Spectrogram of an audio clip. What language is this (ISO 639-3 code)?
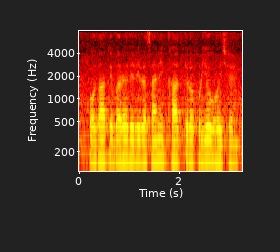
mai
